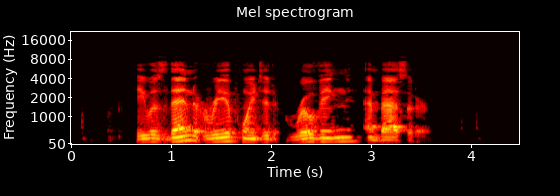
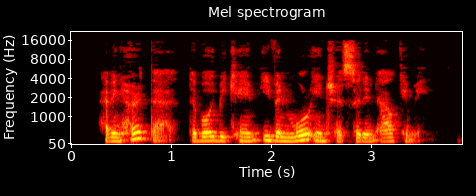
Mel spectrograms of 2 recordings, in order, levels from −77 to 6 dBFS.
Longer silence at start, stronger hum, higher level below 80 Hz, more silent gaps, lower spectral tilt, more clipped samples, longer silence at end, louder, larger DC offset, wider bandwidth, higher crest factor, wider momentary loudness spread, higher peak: first, 0.65 s vs 0.3 s; neither; second, -68 dBFS vs -58 dBFS; neither; about the same, -5.5 dB/octave vs -5 dB/octave; neither; first, 0.95 s vs 0.4 s; about the same, -23 LUFS vs -21 LUFS; neither; second, 9 kHz vs 16.5 kHz; about the same, 20 dB vs 16 dB; about the same, 12 LU vs 11 LU; about the same, -4 dBFS vs -4 dBFS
